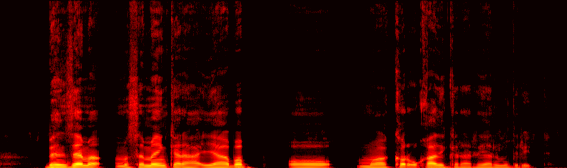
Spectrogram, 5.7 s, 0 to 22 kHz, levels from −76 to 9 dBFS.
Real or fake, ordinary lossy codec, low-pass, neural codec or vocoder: real; none; none; none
